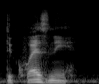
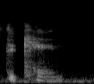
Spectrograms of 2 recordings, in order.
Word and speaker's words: Duquesne: Yeah, Duquesne. – Duquesne. – Yeah, Duquesne, yes, of course. But yeah, it looks like a weak name, but it's Duquesne.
